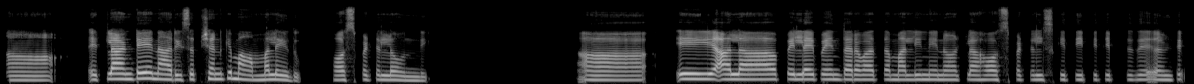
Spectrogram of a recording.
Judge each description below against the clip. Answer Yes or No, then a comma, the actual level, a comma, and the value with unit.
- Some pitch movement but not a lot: No, narrow, 1.9 semitones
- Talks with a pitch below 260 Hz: Yes, high, 220 Hz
